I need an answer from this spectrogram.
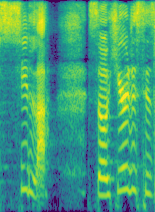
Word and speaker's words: Silla: So I know it is written as Shinla, but it is more pronounced as Silla.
